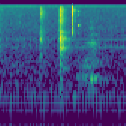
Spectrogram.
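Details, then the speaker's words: Samsung projection TV powering down after the high-voltage section was checked as working but with no picture; three sharp, dry crackles as the high voltage bleeds off, a normal discharge at power-off. "слушай слышно да хрустит как высокая пропа"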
